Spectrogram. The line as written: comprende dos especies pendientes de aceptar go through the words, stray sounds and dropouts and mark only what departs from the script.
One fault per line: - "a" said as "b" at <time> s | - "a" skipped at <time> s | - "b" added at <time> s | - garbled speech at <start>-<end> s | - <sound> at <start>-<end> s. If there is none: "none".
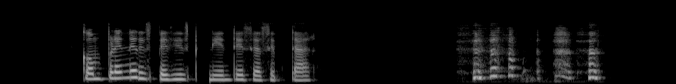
- "dos" skipped at 1.4 s
- dropout at 2.0-2.1 s
- laugh at 4.6-6.1 s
